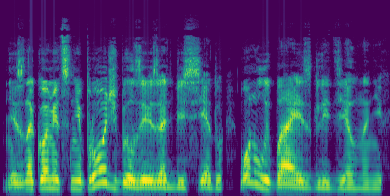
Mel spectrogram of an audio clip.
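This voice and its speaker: Guy reading a classic novel aloud, really lively up-and-down voice, dry close mic. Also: fairly low pitch, unhurried, dry recording. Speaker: audiobook narrator. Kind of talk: expressive literary narration.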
